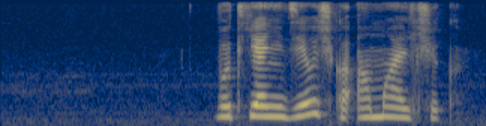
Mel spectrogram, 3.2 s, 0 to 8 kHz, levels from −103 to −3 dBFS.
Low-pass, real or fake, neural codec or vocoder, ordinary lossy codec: 7.2 kHz; real; none; none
